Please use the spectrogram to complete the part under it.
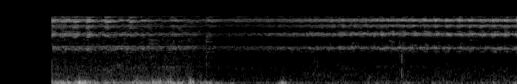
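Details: Higurashi cicadas in a loud summer-evening chorus at Hakone Yunohana Onsen, Japan, 17 July 2013; a continuous bright metallic ringing hangs in stacked high bands, steady throughout, with faint low rumbling underneath.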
